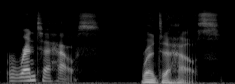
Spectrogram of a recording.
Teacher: the t sound at the end of rent often blends into the a sound that follows it. Sometimes it almost disappears.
